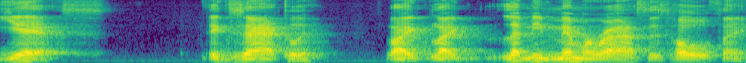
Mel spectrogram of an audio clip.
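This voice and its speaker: A man with a Southern accent, fairly low in pitch, at a fairly slow pace. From South Carolina. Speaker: former football player and spoken word poet. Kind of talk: casual chat. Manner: halting, repeats words.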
